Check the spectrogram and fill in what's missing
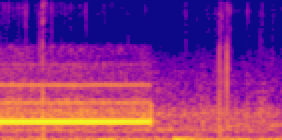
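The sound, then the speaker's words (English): A phone rings with a steady electronic tone that holds for about a second and a half, then cuts off abruptly, leaving faint background noise and a couple of soft clicks. “I froze as my phone rang.”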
